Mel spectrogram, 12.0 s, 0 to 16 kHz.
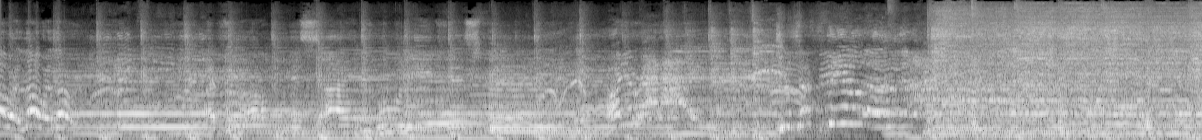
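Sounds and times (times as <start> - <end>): bass guitar: 0.0 - 8.1, 8.8 - 12.0
guitars: 0.0 - 12.0
person singing: 0.9 - 7.1, 8.1 - 12.0
drums with cymbal hits: 8.9 - 12.0.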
